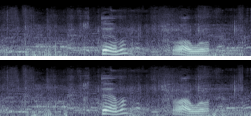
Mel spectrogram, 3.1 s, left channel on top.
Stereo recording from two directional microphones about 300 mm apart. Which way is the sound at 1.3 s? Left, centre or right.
Centre.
